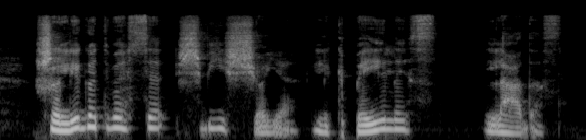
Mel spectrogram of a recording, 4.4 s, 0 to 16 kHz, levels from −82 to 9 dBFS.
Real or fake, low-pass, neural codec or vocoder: real; 10.8 kHz; none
